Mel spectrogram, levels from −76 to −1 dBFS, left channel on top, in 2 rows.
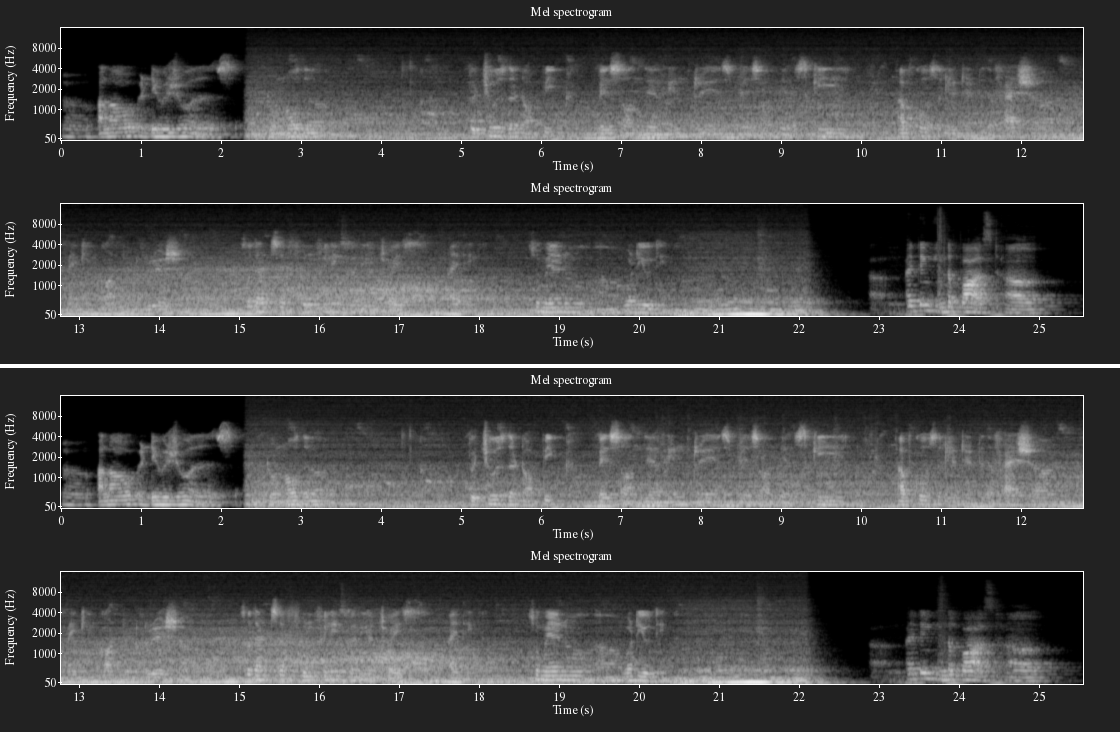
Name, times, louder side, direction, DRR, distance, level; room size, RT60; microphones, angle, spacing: voice 1, 0.0-2.1 2.4-3.4 4.4-14.5 15.0-18.1 18.6-20.5, right 2 dB, 20° right, 5 dB, 0.3 m, -24 dB
sound 1, 2.3-22.1, right 1 dB, 70° right, 1.1 m, -21 dB
sound 2, 6.6-11.9, right 2 dB, 85° right, 0.5 m, -37 dB
voice 2, 22.9-25.0, left 2 dB, 60° left, 3 dB, 0.6 m, -24 dB
3.5 x 2.4 x 3.8 m, 1.0 s
head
